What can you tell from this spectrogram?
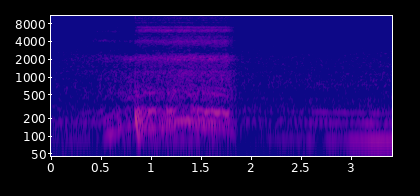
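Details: One rough, rattling breath lasting about a second, then quiet breathing, from a sleeping dog, possibly a German Shepherd: snoring.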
